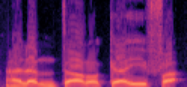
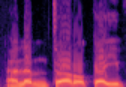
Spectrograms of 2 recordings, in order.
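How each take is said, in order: First: The f is a breathy lip-teeth sound. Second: The f is stopped like a p. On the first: The speaker calls it right. "Misalnya ya" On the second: The speaker calls it wrong. "Jangan ... seperti mengucapkan pak"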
